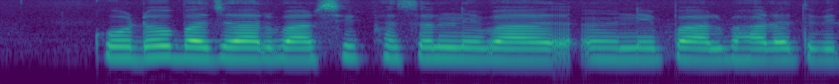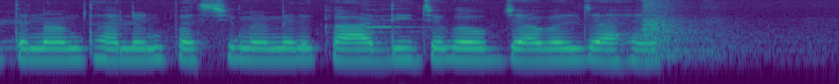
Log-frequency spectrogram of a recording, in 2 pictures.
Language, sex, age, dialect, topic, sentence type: Magahi, female, 36-40, Southern, agriculture, statement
